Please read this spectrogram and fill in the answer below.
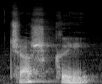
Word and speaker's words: чашки: є в українській мові запам'ятаємо що у більшості випадків іменники множини мають наголос на останній склад наприклад чоловіки жінки огірки тарілки миски чашки квитки книжки наприклад правильно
